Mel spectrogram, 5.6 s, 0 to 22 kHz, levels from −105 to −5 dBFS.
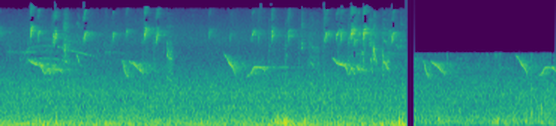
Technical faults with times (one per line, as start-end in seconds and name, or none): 4.07-5.57 input switched to a poorer device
